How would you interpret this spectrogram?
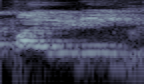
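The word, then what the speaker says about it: pyridine: इसको कहते हैं परडीन C5H5N या पिरडीन जो भी आप इसे प्रोनाउंस करो परडीन या पिरडीन तो ये हो गए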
